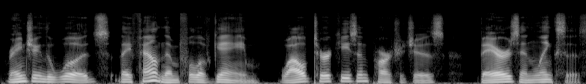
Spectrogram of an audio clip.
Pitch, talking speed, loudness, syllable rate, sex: 115 Hz, 165 wpm, -18 LUFS, 4.0 syllables/s, male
